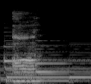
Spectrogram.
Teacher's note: The first tone is high in level, A. It is important to keep one's voice even, almost monotone, across the whole syllable when pronouncing the first tone.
